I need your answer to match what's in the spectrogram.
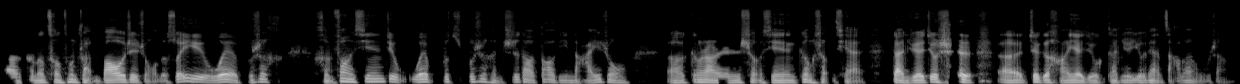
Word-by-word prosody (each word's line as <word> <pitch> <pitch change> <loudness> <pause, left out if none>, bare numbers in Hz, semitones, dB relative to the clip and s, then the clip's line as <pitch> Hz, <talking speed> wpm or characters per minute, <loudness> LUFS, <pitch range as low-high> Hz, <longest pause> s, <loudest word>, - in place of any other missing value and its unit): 呃， 85 - -3
可 90 - -7
能 95 +2 +1
层 95 +1 -1
层 110 +4 0
转 - - -2
包 100 +2 +7
这 105 0 +2
种 - - -9
的， - - -7
所 - - 0
以 130 -5 +2
我 105 +2 +4
也 115 - +5
不 100 - -9
是 125 +5 -2
很 115 - -8 0.4
很 - - -5
放 135 -4 +2
心。 135 +3 0
就 125 -5 0
我 115 +1 +3
也 120 - +4
不 115 - -7 0.2
不 - - -5
是 125 +1 -4
很 95 -8 -7
知 110 +8 -5
道 115 -3 0
到 110 +3 -3
底 90 -1 -7
哪 90 -1 -5
一 105 - 0
种， 95 -7 -4 0.4
呃， 85 0 -2
更 110 +6 -2
让 100 -2 +5
人 90 +1 -2
省 90 -1 -3
心、 90 +1 0
更 100 +2 -1
省 85 - -5
钱， - - -6 0.3
感 85 - +6
觉 90 +3 +5
就 115 - +5
是， 95 - +1 0.5
呃， 95 -1 +1
这 90 +6 +3
个 100 - +4
行 85 -2 -2
业 95 -1 +4
就 90 0 -2
感 85 +2 -5
觉 95 0 -2
有 95 -1 0
点 90 -1 -2
杂 - - -10
乱 90 0 -6
无 - - -16
章。 100 - -16
95 Hz, 295 characters per minute, -25 LUFS, 90-110 Hz, 0.5 s, 包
